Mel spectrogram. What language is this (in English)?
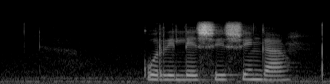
Tsonga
